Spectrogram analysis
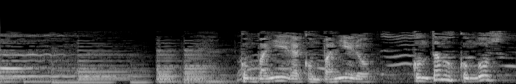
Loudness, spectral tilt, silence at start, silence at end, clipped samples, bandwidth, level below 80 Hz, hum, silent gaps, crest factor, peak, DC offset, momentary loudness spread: -20 LUFS; -10 dB/octave; 0 s; 0 s; under 0.1%; 5 kHz; -52 dBFS; none; none; 18 dB; -2 dBFS; under 0.1%; 11 LU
